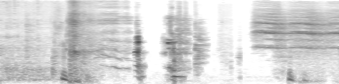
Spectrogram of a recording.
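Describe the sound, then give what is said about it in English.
A bird gives a few short, high-pitched chirps, spaced irregularly, amid bursts of rough, breathy noise, before a steady hiss fills the final second. “No, that's a bird.”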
